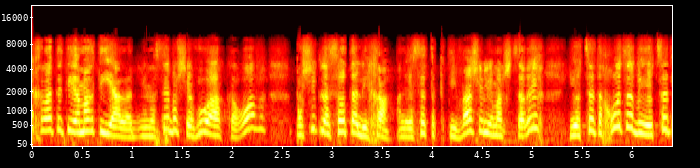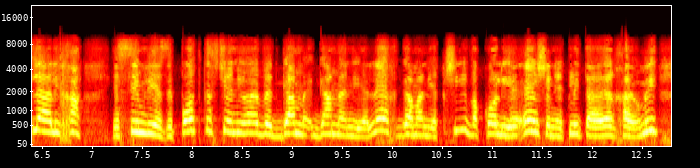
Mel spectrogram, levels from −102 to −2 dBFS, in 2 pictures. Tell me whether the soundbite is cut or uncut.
uncut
